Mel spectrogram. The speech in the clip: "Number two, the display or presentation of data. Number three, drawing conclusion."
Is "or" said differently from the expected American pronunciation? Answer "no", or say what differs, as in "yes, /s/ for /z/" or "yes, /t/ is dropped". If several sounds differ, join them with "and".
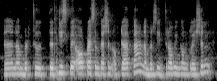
yes, /l/ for /ɹ/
